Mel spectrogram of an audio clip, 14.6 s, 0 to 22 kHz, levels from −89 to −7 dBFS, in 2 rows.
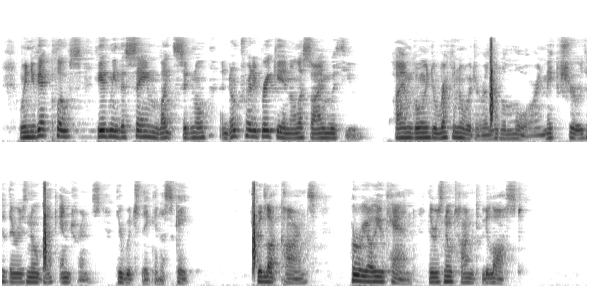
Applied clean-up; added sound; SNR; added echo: classical method WPE with log-MMSE.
